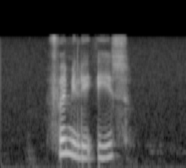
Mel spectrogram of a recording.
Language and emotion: Russian, neutral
